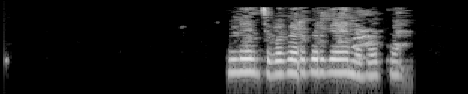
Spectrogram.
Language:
Kalenjin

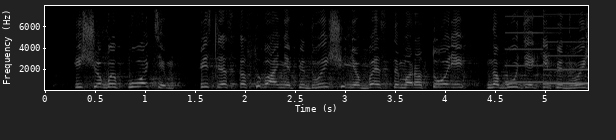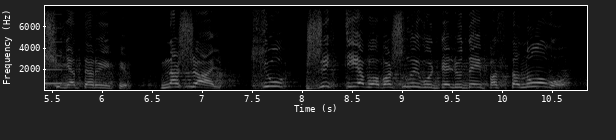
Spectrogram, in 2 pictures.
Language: Ukrainian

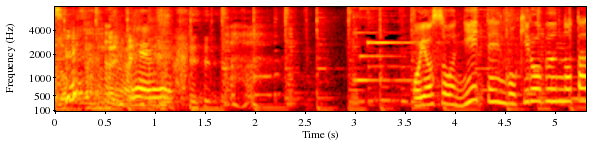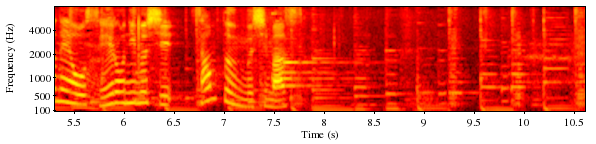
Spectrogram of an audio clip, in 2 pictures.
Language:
Japanese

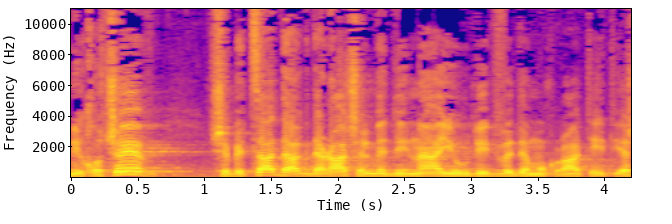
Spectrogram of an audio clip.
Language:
Hebrew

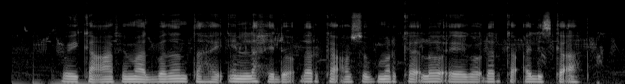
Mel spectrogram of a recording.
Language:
Somali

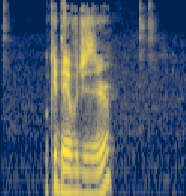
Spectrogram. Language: Portuguese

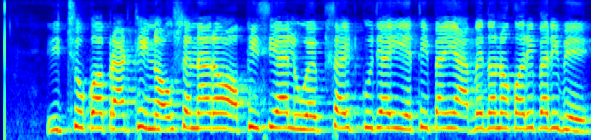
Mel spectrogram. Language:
Odia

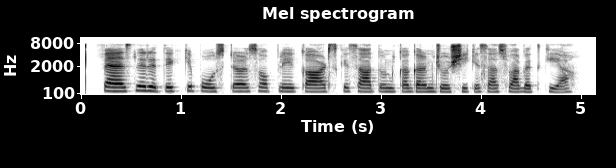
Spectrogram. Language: Hindi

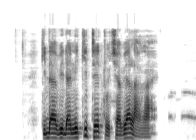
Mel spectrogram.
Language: Taita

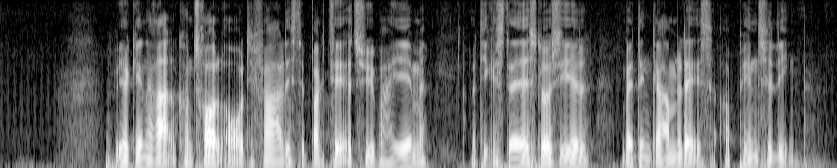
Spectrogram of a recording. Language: Danish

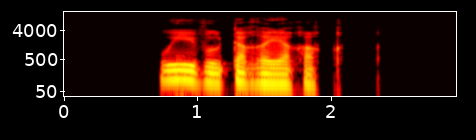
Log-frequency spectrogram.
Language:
Central Yupik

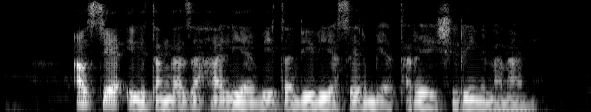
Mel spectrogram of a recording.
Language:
Swahili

